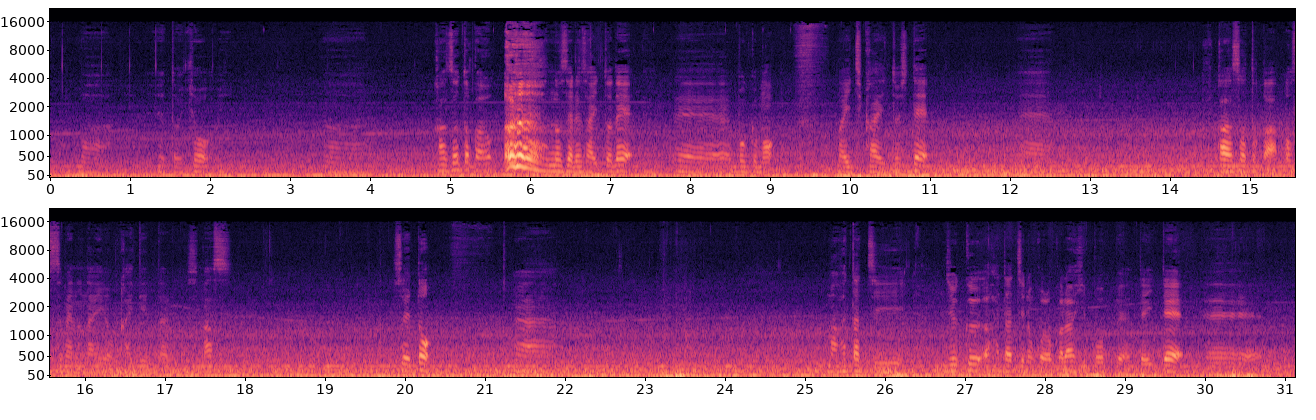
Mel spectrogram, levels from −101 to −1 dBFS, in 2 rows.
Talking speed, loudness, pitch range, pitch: 165 characters per minute, -29 LUFS, 120-150 Hz, 130 Hz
